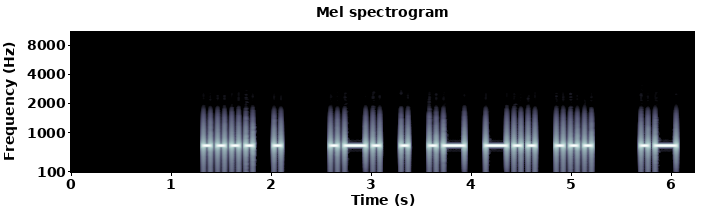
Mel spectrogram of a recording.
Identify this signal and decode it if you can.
Morse code, heard as a keyed tone, about 17 wpm, 700 Hz. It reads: HE READS A
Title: Additional Easy Phrases 17wpm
